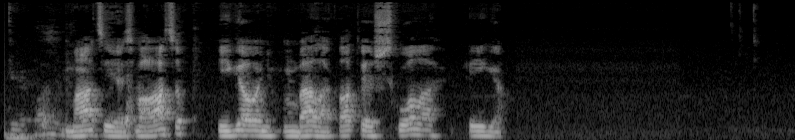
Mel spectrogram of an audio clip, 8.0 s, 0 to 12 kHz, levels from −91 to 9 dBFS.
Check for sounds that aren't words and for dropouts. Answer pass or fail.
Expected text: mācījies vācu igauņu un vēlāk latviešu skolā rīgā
pass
